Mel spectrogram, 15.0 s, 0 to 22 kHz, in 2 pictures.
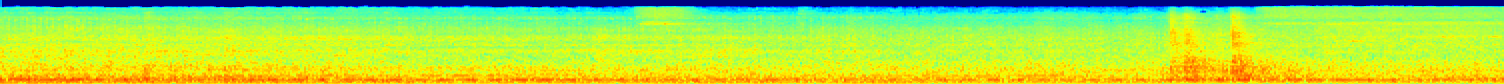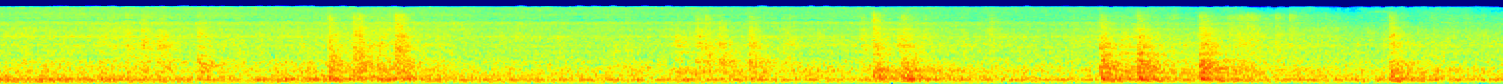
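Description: Double-deck passenger train pulling out behind an SM42 diesel locomotive, with steady running noise and engine hum slowly fading as it draws away. Wheels clack sharply over rail joints, several single and paired clacks from about six seconds in.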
